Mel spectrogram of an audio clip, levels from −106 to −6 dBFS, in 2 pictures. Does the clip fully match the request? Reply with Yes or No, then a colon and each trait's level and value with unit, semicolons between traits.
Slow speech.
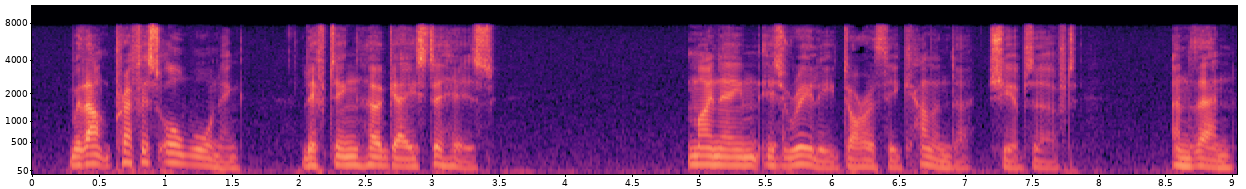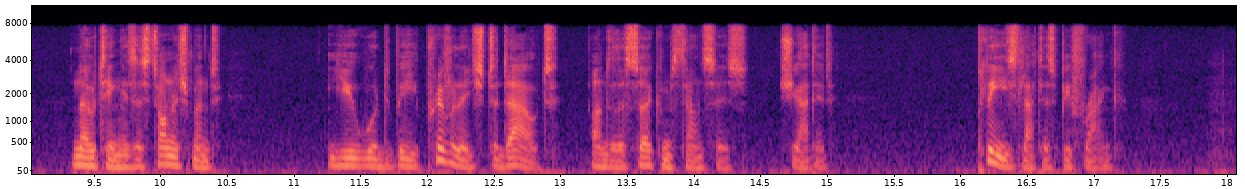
Yes: slow, 125 wpm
